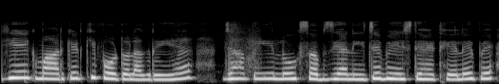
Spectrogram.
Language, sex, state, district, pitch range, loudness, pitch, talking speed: Hindi, female, Uttar Pradesh, Lalitpur, 245-270 Hz, -13 LUFS, 255 Hz, 215 wpm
